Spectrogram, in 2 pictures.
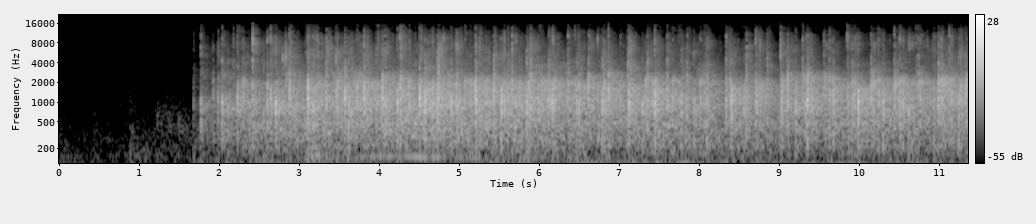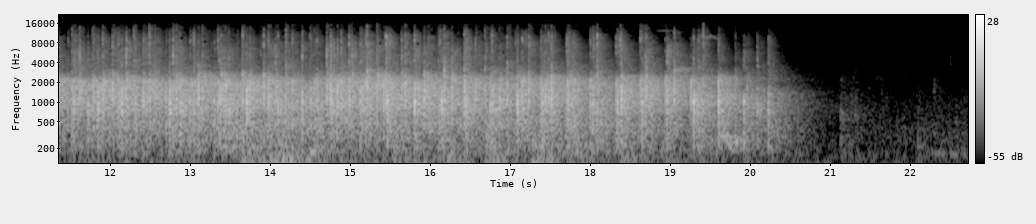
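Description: Audience applauding: it starts abruptly about two seconds in, keeps an even level, then fades out shortly before the end.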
